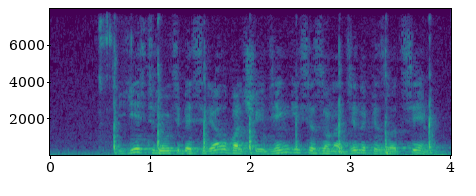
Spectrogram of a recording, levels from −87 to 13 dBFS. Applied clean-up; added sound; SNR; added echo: none; Hammer; 9 dB; none.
